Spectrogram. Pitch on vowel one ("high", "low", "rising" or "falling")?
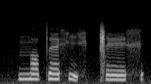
high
